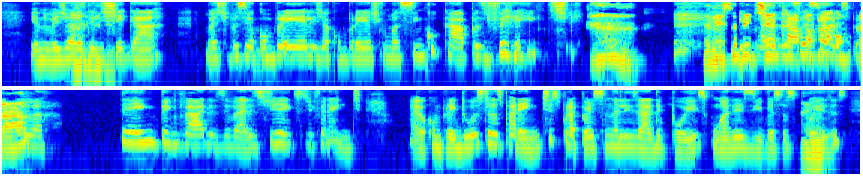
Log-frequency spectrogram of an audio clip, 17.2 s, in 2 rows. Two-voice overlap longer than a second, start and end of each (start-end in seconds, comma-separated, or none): 7.4-8.9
